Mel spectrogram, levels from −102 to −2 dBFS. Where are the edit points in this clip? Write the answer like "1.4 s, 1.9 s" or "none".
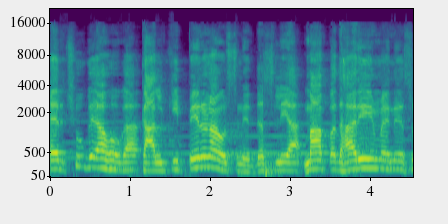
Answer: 1.1 s, 3.1 s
